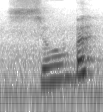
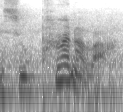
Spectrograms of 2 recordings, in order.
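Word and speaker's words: سبحان الله: So, the word is Subhanallah. Sub, and it's very important, emphasize that B sound at the end.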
